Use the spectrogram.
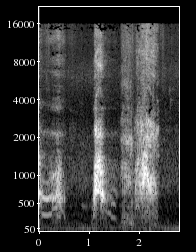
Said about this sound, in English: And there's my grumpy dog.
